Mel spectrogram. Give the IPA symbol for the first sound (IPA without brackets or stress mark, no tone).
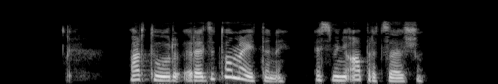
a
